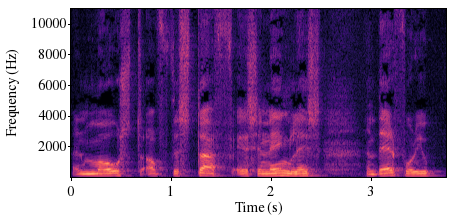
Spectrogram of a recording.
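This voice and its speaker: A man from Iceland with an Icelandic accent, chatting casually in a dry, deadpan way with many halting fillers. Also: medium pitch. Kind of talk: casual chat.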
